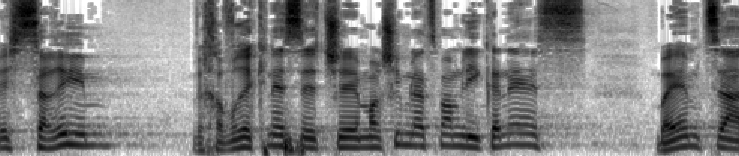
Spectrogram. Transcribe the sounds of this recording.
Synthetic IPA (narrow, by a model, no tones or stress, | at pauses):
jeʃsaʁim | ve̞χavʁekne̞se̞tʃemaʁʃimleat͡smamleikane̞s | bae̞mt͡sa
